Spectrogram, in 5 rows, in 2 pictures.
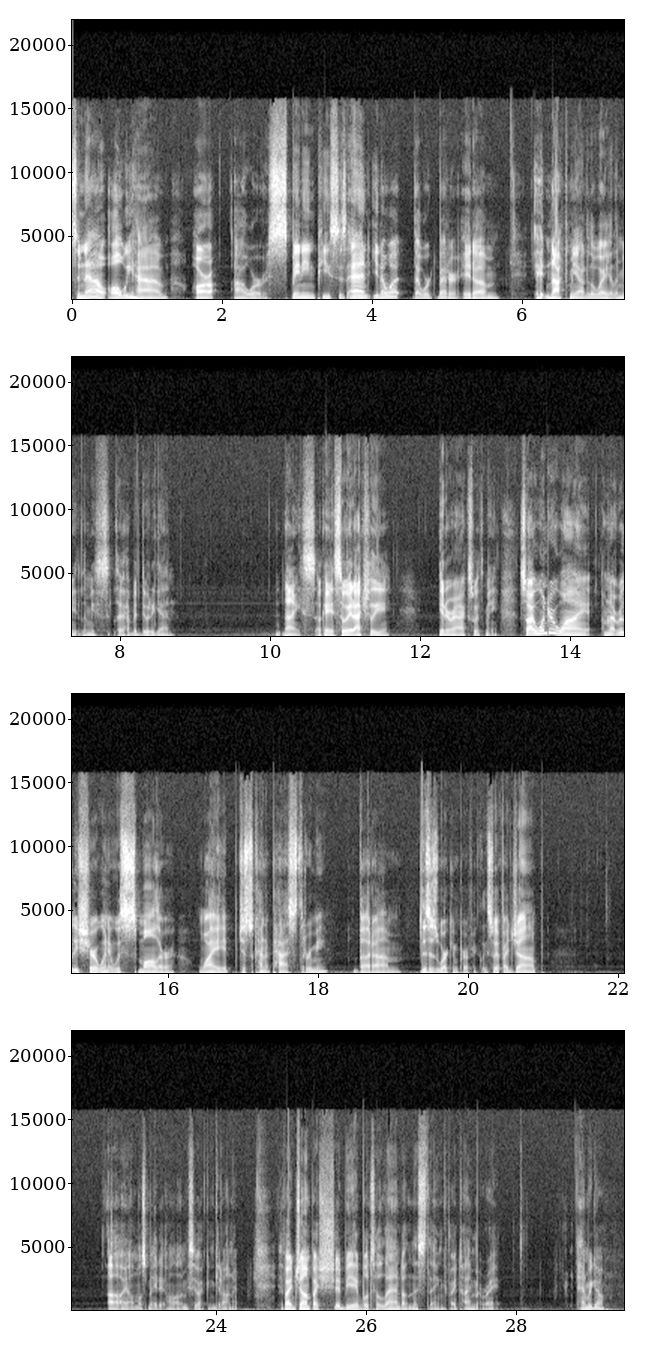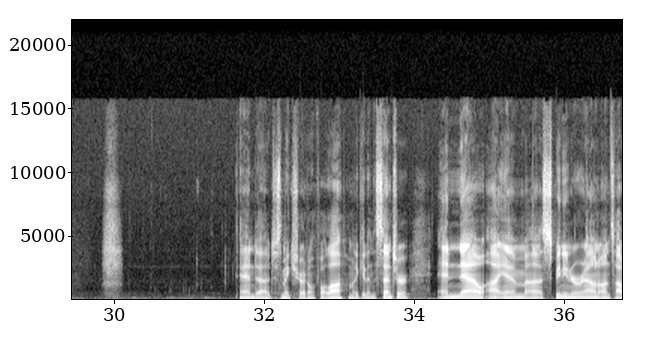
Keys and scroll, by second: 7.3 Down, 7.4 Down, 7.7 Down, 11.1 Left, 11.7 Left, 12.3 Up, 13.0 Right, 13.5 Right, 13.5 Right, 13.6 Right, 13.7 Right, 21.5 space, 23.5 Down, 27.8 space, 30.3 Left, 30.8 Up, 31.2 Left, 32.2 Down.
